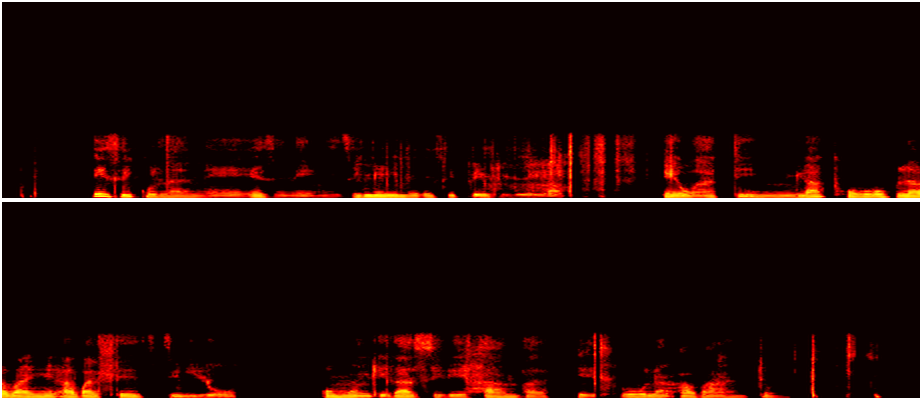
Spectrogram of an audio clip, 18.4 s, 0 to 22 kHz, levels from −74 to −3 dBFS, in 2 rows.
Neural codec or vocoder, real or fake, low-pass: codec, 32 kHz, 1.9 kbps, SNAC; fake; 7.2 kHz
